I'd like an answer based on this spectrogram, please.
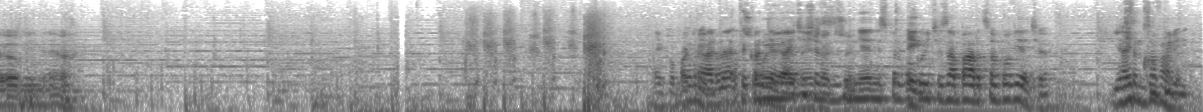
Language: Polish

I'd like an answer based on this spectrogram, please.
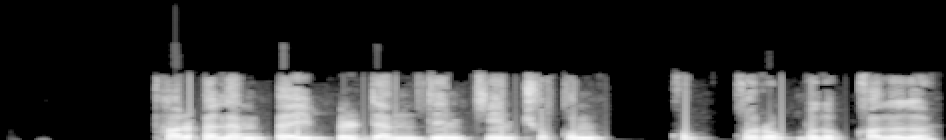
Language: Uyghur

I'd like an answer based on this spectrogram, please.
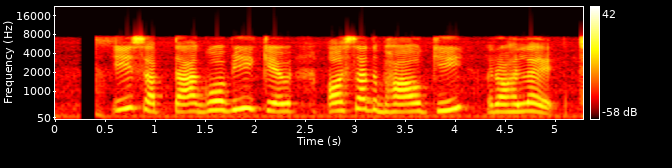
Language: Maithili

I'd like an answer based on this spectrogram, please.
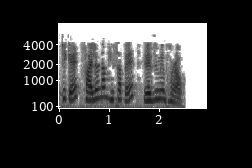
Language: Assamese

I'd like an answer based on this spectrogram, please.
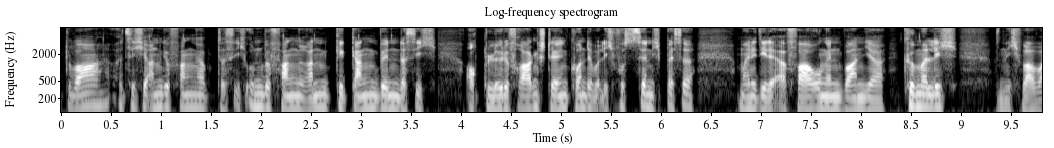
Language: German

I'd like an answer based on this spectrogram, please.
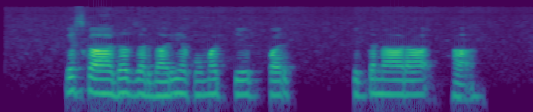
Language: Urdu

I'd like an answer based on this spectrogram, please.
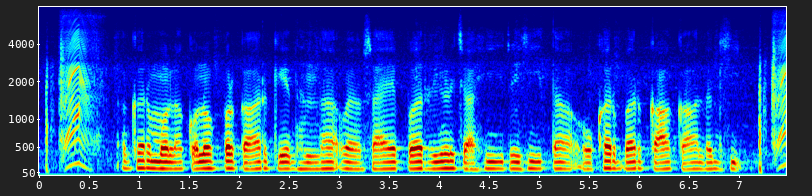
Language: Chhattisgarhi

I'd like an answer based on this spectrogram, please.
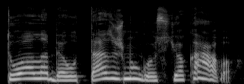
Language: Lithuanian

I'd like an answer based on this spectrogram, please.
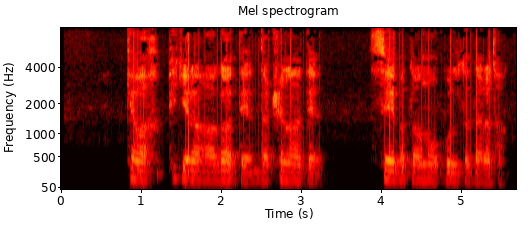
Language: Dameli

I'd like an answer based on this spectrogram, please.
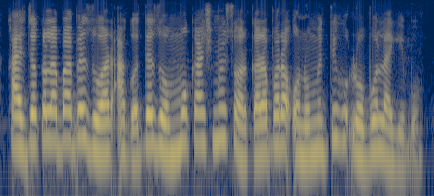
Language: Assamese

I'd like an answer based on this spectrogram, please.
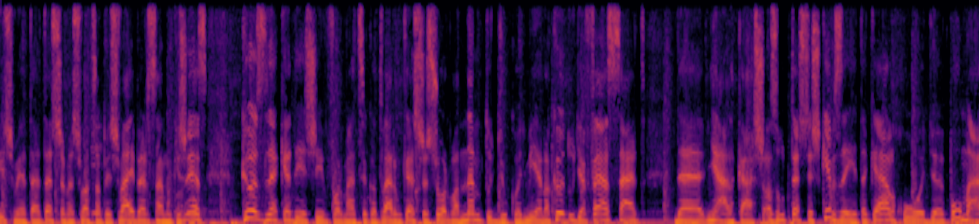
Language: Hungarian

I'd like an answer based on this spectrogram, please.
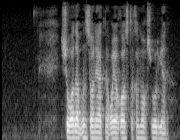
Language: Uzbek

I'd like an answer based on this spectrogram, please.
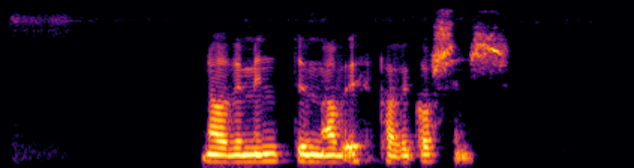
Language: Icelandic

